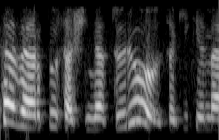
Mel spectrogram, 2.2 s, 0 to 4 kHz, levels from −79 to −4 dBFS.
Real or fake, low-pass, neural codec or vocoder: real; 3.6 kHz; none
